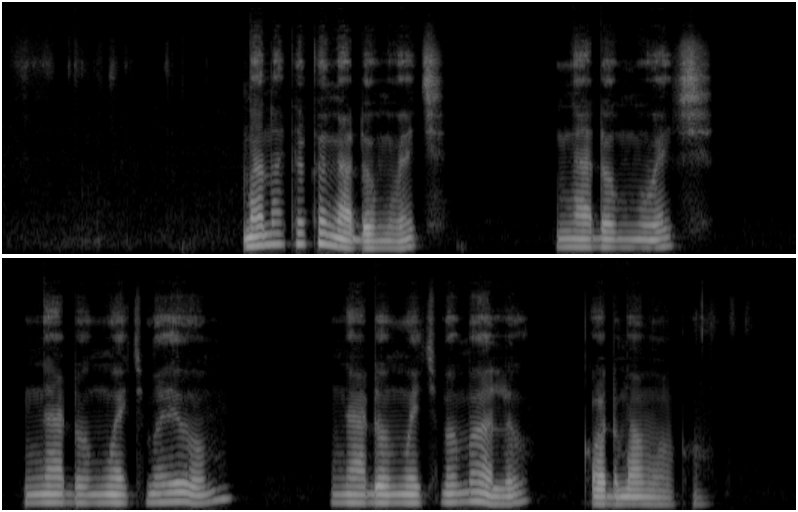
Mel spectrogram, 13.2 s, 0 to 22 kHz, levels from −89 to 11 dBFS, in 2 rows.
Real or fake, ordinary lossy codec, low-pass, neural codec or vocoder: fake; none; none; codec, 44.1 kHz, 2.6 kbps, SNAC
